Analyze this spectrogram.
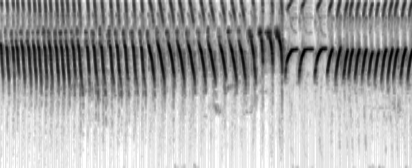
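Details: Yellow canary singing to prepare the female for breeding and teach the young: rapid trills of repeated descending high whistled notes, about two per second's fraction, shifting near the end into looped upslurred notes, continuous and loud.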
